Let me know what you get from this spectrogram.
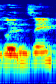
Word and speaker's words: Lindsay: my name's Lindsay, but somebody used to mispronounce it, and they ended up calling me Minzy, and then it got shortened to Minge.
